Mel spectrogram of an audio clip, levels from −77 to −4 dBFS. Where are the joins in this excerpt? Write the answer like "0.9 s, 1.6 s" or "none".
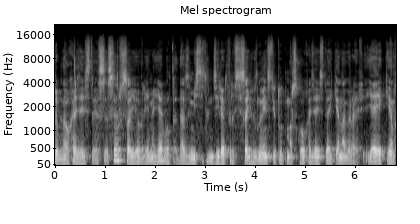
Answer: none

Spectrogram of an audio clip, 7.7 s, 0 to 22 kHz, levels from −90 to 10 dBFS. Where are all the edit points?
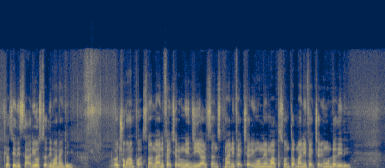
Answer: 2.3 s

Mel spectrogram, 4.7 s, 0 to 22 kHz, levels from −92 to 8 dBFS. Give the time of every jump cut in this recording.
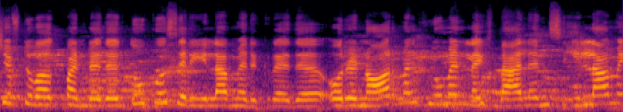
none

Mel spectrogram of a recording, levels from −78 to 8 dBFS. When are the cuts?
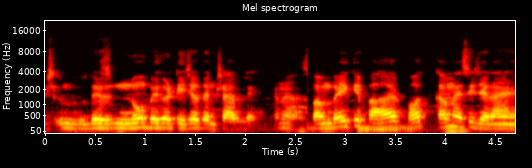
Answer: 2.6 s

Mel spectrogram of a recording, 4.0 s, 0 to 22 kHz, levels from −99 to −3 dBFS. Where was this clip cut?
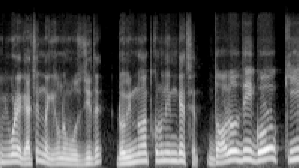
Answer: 1.4 s, 2.7 s

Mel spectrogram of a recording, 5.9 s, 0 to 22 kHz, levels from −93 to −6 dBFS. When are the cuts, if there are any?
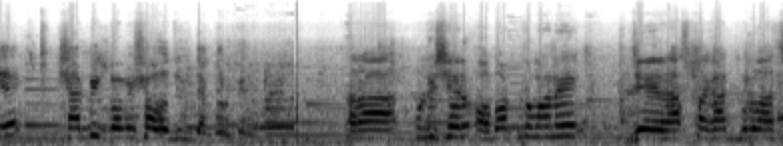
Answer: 2.3 s

